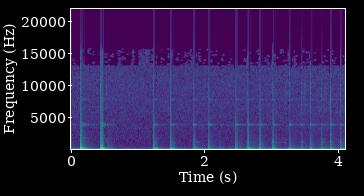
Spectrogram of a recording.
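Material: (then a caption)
Metal. Fingertips of one hand tap rapidly on the side of a black microphone with a metal mesh grille. Sixteen short, dull, low thumps are heard, first spaced apart and then coming quicker, each with a faint tone around 190 Hz and almost no ring after.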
